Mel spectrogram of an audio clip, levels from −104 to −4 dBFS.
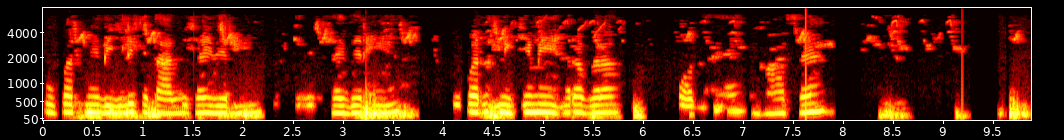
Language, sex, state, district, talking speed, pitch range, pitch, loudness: Hindi, female, Chhattisgarh, Sarguja, 105 wpm, 195-215 Hz, 205 Hz, -22 LUFS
